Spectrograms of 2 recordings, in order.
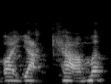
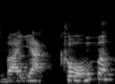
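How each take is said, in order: First: The second syllable's vowel sounds like 'ah'. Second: The second syllable's vowel sounds like 'oh'. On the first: The speaker calls it wrong. "it's not Vayakam" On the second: The speaker calls it right. "that second kamatz is a kamatz katan, so it's Vayakom"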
